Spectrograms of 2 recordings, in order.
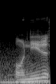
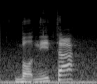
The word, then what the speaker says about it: Bonita: Bonita Street. Or more correctly pronounced, Bonita.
